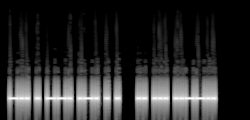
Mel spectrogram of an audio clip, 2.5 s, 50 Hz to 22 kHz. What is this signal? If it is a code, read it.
Morse code, heard as a keyed tone, about 44 wpm, 700 Hz. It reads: DEGREE IS?
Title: Sentences from Top 1500 Words 45wpm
